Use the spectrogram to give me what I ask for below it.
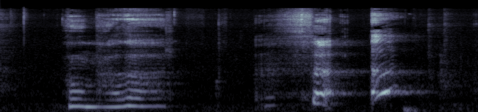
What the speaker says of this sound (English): Sorry for the hiccups.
